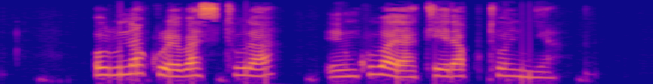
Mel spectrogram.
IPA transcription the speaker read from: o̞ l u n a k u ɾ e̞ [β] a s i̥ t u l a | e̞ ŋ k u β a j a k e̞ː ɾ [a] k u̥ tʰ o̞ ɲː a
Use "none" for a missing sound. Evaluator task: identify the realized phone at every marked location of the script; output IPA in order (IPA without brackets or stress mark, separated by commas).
β, a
